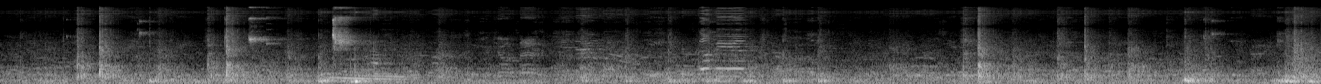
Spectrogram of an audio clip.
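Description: A squash ball smacks sharply against walls and rackets, echoing in a large hall.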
